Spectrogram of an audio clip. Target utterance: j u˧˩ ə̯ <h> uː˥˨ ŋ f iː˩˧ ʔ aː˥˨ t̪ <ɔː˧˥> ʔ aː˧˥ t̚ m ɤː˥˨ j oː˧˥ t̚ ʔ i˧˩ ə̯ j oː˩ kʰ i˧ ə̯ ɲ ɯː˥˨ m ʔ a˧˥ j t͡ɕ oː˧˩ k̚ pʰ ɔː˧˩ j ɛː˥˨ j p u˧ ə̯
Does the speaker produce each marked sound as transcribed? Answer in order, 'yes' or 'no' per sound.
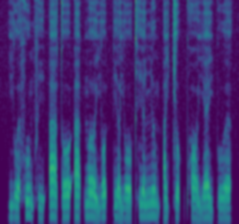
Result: no, no

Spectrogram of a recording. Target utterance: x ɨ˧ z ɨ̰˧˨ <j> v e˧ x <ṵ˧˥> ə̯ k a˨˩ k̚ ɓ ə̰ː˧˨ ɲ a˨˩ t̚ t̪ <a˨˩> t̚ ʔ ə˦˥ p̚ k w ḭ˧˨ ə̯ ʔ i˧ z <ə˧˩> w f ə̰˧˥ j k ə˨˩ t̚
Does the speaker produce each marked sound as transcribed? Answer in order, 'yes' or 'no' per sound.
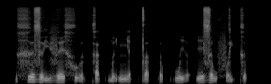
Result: yes, yes, yes, no

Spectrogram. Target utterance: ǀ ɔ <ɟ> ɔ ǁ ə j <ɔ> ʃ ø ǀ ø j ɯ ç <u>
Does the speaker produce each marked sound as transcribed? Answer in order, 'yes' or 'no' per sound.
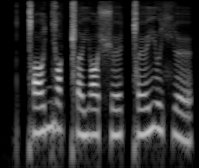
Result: yes, yes, no

